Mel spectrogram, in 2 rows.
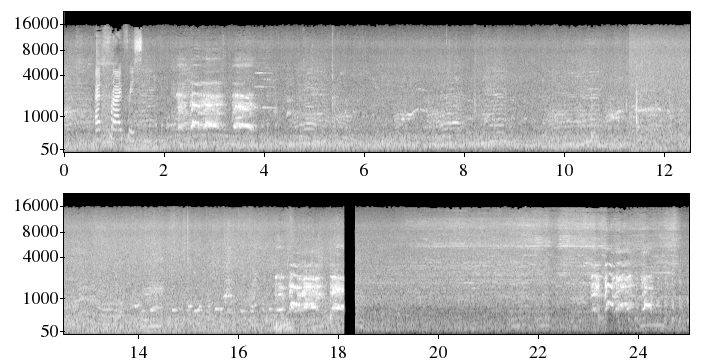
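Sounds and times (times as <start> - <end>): rooster crowing: 2.2 - 4.2, 16.6 - 18.1, 23.0 - 24.6.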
